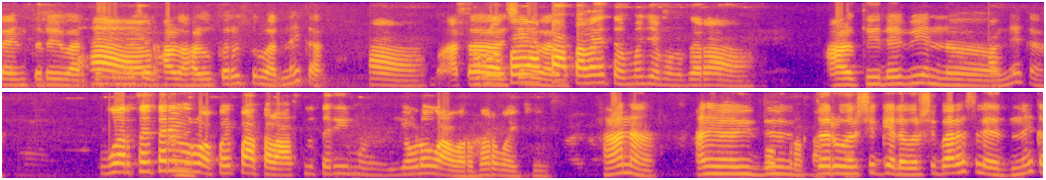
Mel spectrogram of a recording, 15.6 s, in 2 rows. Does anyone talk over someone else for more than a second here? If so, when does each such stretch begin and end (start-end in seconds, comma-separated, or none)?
none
